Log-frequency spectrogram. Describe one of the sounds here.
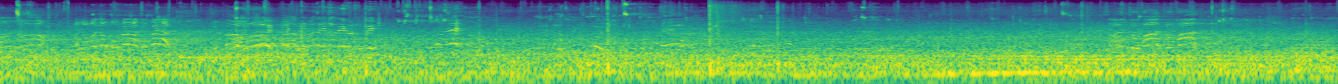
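Young men shout and call to each other across an outdoor court.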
